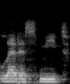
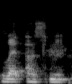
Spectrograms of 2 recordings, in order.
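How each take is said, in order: First: The words are run together quickly. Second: Each word is said clearly and separately. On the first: "when you put it" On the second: "when you um, enunciate it"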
